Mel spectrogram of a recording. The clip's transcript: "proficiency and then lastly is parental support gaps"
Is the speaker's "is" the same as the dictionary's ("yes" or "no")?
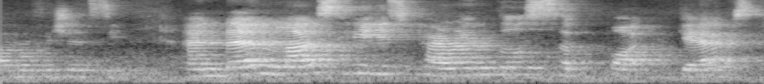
no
